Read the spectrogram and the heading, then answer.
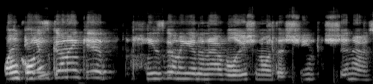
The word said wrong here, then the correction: Sinnoh: I think it's Sinnoh. – How do you say it? Sinnoh.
